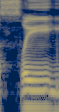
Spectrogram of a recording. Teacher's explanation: وقف کی صورت میں را کو باریک پڑھنا ہے · صاد کو موٹا ادا کرنا ہے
